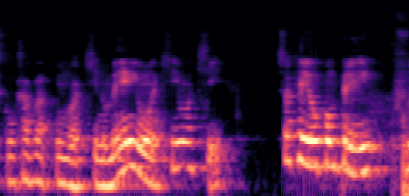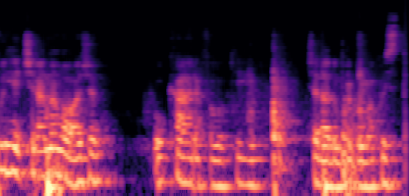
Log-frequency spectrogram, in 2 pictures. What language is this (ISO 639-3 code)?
por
